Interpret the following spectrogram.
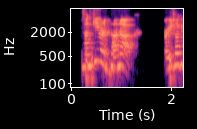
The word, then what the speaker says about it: Dunki: Dunki or Dunuk? Are you talking about Dunuk? No, Dunki. I'm like totally mispronouncing the movie, but I checked it with the executive producer of the show.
